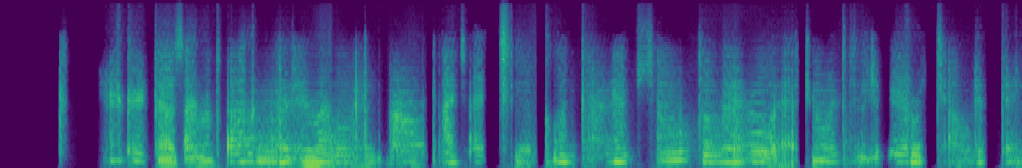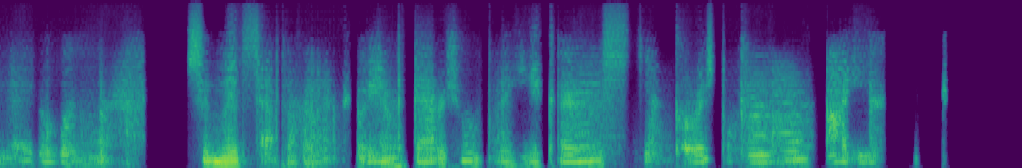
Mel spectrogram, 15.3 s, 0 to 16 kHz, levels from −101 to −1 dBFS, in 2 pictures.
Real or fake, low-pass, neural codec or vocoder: fake; 14.4 kHz; codec, 44.1 kHz, 0.9 kbps, DAC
